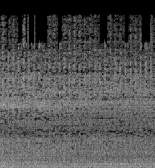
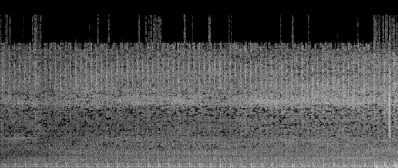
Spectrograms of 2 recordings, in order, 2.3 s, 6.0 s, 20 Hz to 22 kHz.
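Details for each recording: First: BMW M52 2.0 petrol engine idling smoothly and evenly after spark plug replacement; the earlier knock is gone, with no extraneous noises. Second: BMW M52 2.0 petrol engine at idle: steady light knock about three times a second, caused by worn spark plugs; knock disappeared after the plugs were replaced.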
